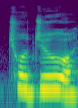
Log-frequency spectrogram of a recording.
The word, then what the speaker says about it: çocuğu: Çocuk, çocuk, çocuğu, the same thing, see? The K became soft G because of the vowel after it.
